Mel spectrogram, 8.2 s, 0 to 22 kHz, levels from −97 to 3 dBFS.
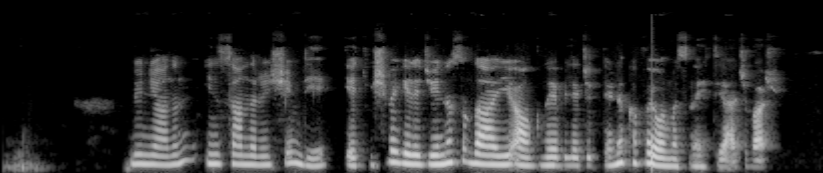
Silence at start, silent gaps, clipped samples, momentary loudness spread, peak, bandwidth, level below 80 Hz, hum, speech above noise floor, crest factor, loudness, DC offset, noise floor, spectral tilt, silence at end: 0.15 s; none; under 0.1%; 11 LU; -4 dBFS; 7.6 kHz; -68 dBFS; none; 45 dB; 18 dB; -22 LUFS; under 0.1%; -66 dBFS; -6.5 dB/octave; 0.5 s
